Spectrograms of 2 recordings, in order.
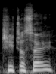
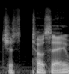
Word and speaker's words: Chitose: if I'm wrong, but you don't really put emphasis on any syllable. So Chitose. Chitose. As opposed to Chitose, it's like Chitose. Chitose. You put the same amount exactly.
